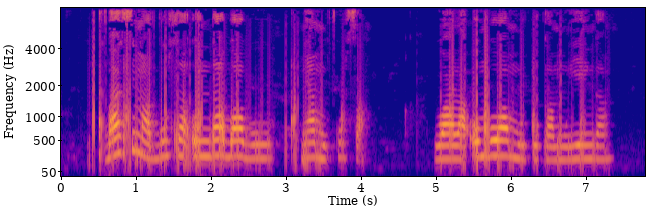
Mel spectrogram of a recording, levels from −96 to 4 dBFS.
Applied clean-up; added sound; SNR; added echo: none; none; none; none.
